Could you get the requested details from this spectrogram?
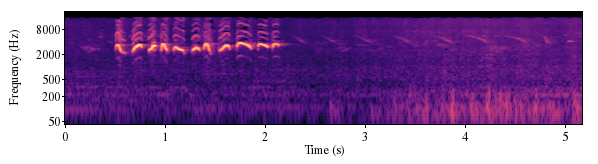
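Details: Javan grey-throated white-eye in ngeplong song: a quick run of about eight bright, evenly spaced high notes lasting under two seconds, followed by faint distant chirps over soft background noise.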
